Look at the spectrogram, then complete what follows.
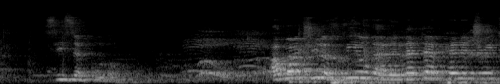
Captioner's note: non-english speech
